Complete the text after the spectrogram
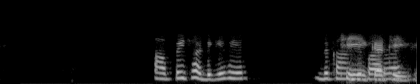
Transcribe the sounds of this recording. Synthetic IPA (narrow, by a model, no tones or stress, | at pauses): aːpeːt͡ʃʰəɖkeːpʰeːɾ | d̪ʊkʰaːiːekpaɛːɾʈʰiːk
